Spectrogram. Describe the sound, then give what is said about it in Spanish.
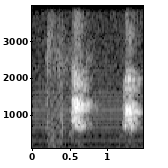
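A dog barks twice in the background, two short sharp barks about half a second apart, moderately loud, with no one talking over them. “¿Pero cómo se escucha un perro?”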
